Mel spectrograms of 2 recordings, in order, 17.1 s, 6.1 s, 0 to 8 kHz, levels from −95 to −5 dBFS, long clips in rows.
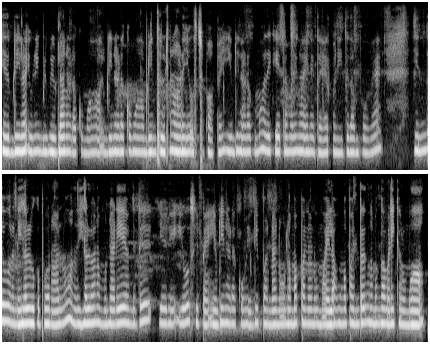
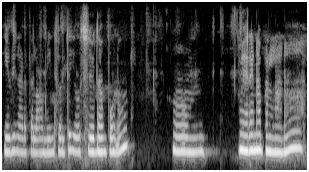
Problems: background sounds at intervals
